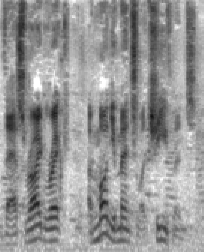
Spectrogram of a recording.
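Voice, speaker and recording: Brief: British man as excitable co-commentator, mid-pitched voice, punchy hyperbole. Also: moderate pace, lightly acted. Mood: hyped. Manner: hyped, punchy commentary with big exclamations. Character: male sports co-commentator Dan, excitable and hyperbolic. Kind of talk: comedy sketch sports commentary.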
